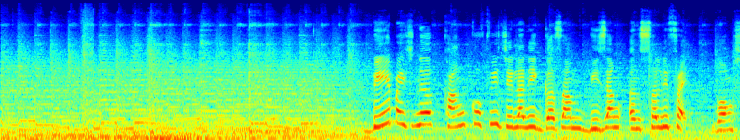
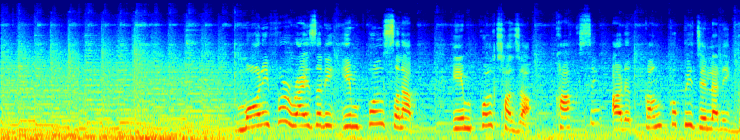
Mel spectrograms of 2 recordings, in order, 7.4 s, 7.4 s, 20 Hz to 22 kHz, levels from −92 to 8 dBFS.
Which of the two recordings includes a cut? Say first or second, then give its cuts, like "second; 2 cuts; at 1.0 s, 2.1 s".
second; 2 cuts; at 0.8 s, 2.3 s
